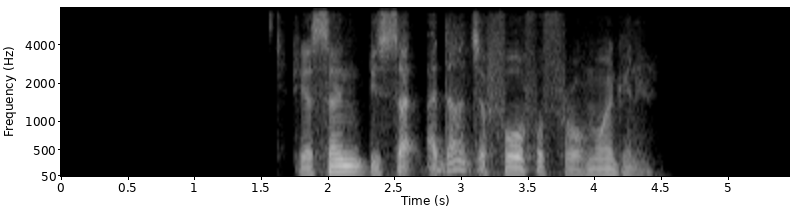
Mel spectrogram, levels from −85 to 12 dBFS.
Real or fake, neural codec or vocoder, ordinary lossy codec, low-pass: fake; codec, 16 kHz, 0.5 kbps, X-Codec, HuBERT features, trained on LibriSpeech; Opus, 24 kbps; 7.2 kHz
